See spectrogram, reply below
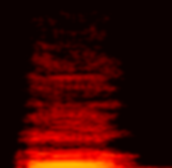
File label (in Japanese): "hee", reaction, voice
